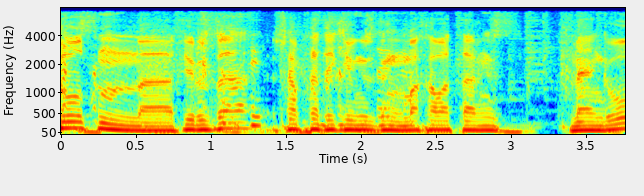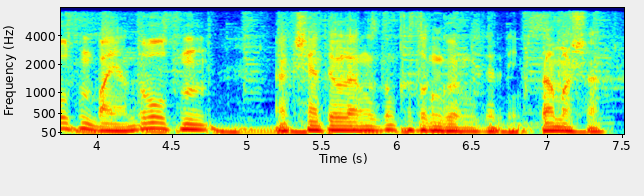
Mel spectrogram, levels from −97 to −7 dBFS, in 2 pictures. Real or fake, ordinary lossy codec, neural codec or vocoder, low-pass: real; AAC, 48 kbps; none; 7.2 kHz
